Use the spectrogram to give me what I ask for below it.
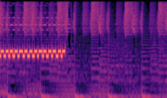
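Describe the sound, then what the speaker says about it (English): A telephone rings with a steady electronic tone for about a second, then gives way to rhythmic low thumping beats under music, in a Shadowrun tabletop actual-play session. "Phone rings a few times."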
